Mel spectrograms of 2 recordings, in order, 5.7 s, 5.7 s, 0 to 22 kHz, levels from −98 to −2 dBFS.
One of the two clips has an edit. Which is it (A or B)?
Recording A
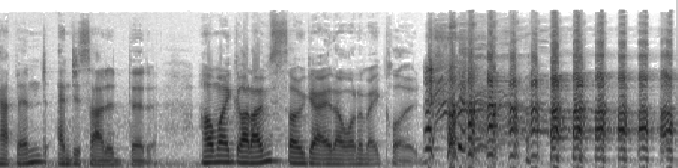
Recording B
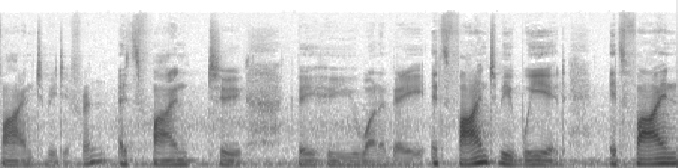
B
